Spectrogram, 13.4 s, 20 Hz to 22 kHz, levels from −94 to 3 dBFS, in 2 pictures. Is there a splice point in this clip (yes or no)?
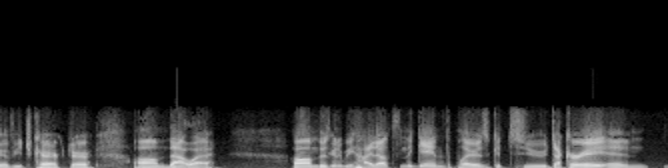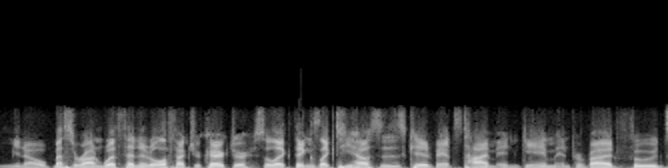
yes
